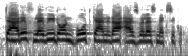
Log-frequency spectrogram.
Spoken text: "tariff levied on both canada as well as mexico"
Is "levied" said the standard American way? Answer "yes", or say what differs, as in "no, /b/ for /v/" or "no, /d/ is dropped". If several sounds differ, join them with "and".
yes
